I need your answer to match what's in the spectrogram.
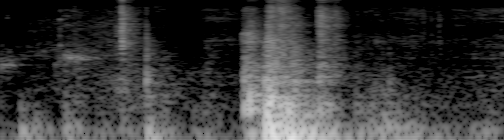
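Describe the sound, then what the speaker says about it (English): A door swings open indoors: a soft bump early on, then a fuller thud with a brief creaky rustle near the middle, fading into quiet room tone. "My door is opening."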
